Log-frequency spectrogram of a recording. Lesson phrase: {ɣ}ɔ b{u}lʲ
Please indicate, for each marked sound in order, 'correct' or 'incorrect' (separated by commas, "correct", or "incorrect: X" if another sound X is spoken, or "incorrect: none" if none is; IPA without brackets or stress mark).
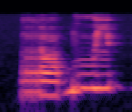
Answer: incorrect: r, correct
